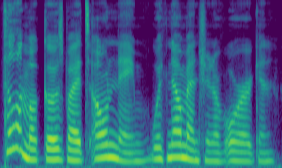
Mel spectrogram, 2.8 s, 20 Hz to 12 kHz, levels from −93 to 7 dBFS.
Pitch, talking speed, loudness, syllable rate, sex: 215 Hz, 235 wpm, -15 LUFS, 5.8 syllables/s, female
